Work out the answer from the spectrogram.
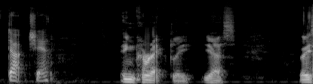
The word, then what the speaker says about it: Dacia: he always called it dacia and i think at one point might have pointed out it's pronounced dacha because it's romanian and that's how you say it but yeah this new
